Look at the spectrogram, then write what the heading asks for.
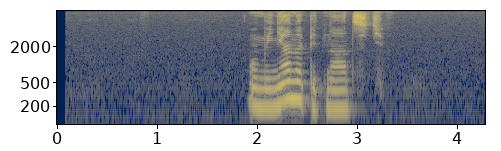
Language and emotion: Russian, neutral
